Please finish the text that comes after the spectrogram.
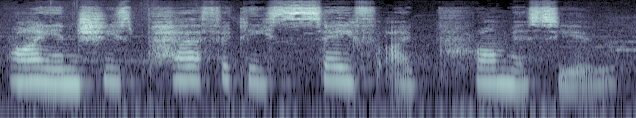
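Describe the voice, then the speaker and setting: A woman's voice: high voice, steady tone, slow pace, creaky, exaggerated voice. An actress playing a protective, composed noble girl in a fantasy game, speaking in a proper, reassuring way. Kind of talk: dramatic fantasy game acting.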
